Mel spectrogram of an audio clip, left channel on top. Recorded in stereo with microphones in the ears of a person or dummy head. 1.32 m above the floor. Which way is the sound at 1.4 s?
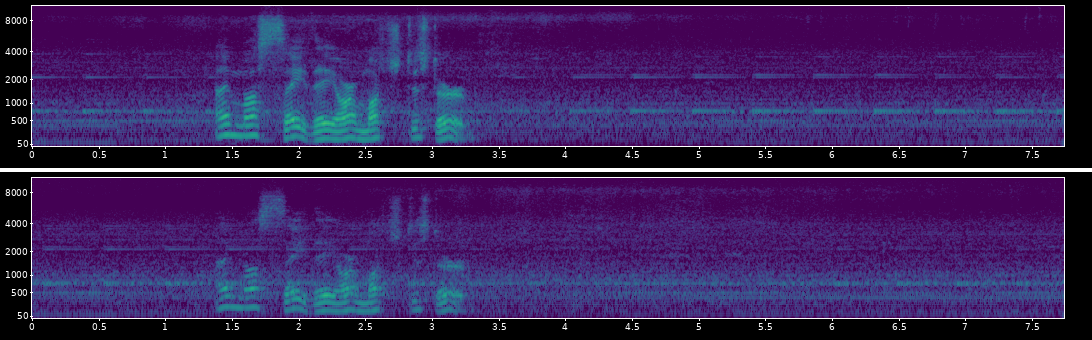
55° left (ahead or behind).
